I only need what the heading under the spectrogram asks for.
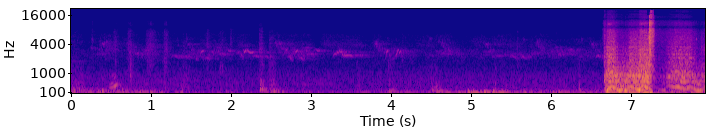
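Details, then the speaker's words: Pontiac Fiero GT, non-running, after spark plugs refitted, throttle open with starting spray and battery charger: quiet outdoors, then one loud half-second cough on the first attempt, possibly out the intake; sticky valves suspected, not confirmed. "What was that? Oh, did it cough out the intake? I don't see a spark plug blown out, so I'm gonna say that's a good sign."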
